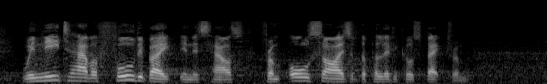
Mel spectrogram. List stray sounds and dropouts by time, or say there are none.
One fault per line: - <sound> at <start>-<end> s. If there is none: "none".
none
